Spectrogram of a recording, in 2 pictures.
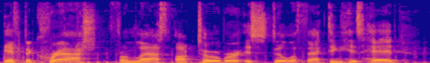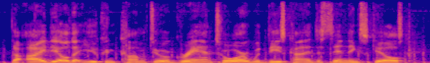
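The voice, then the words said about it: American accent. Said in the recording (Dutch): “heel goed Amerikaans accent.”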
